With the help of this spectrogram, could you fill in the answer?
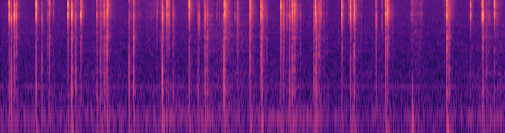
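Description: A solid, palm-sized raw chunk of rough blue calcite stone is held in one hand and tapped and scratched with long nails. About two dozen quick, bright, dry clicks come in an uneven run, each dying away almost instantly, with faint scratchy rasping between them.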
